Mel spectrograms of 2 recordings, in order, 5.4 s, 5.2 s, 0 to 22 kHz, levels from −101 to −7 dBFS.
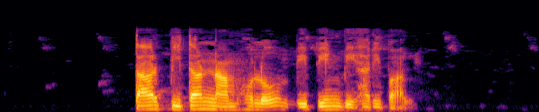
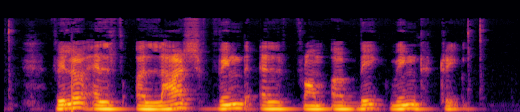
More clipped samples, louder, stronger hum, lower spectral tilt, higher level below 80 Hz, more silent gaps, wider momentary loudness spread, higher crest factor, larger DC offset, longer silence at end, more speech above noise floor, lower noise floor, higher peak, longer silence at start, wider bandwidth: neither; first, -19 LUFS vs -26 LUFS; neither; about the same, -7 dB/octave vs -8 dB/octave; about the same, -62 dBFS vs -58 dBFS; neither; about the same, 9 LU vs 11 LU; first, 20 dB vs 14 dB; neither; first, 1.3 s vs 0.5 s; first, 64 dB vs 30 dB; first, -82 dBFS vs -54 dBFS; first, -2 dBFS vs -10 dBFS; first, 1.35 s vs 0.55 s; second, 7.8 kHz vs 11 kHz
